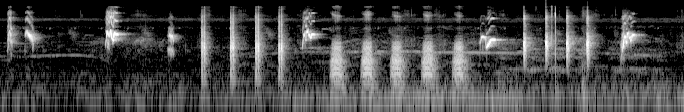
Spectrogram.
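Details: Javan myna song recorded naturally without effects, for prompting other mynas to sing: squeaky whistles, a rapid row of dry clicks, a rhythmic run of harsh nasal notes, then more clicks and squeaks.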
